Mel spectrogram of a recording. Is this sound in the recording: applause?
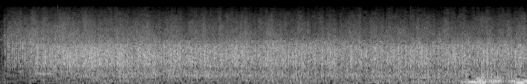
yes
